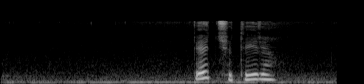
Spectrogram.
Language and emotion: Russian, neutral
